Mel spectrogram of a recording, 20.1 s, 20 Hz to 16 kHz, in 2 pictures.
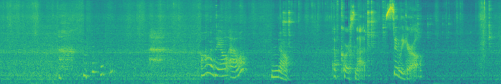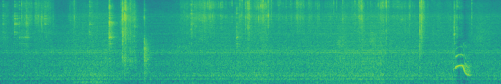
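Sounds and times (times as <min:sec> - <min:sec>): steady low hum: 0:00.0 - 0:20.0
hair rollers clicking and rattling: 0:13.7 - 0:19.2.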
